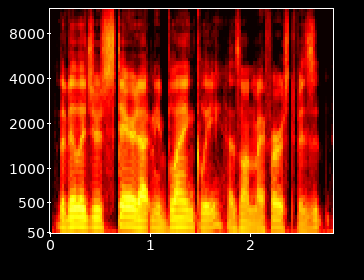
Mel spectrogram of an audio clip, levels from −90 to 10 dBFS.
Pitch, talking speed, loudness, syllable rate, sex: 120 Hz, 235 wpm, -15 LUFS, 6.2 syllables/s, male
